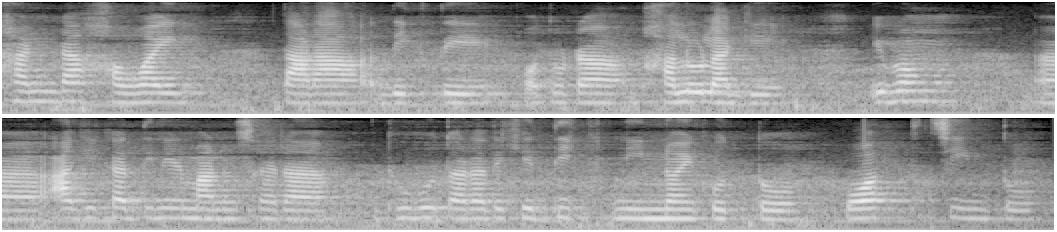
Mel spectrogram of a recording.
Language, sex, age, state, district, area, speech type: Bengali, female, 18-30, West Bengal, Paschim Medinipur, rural, spontaneous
